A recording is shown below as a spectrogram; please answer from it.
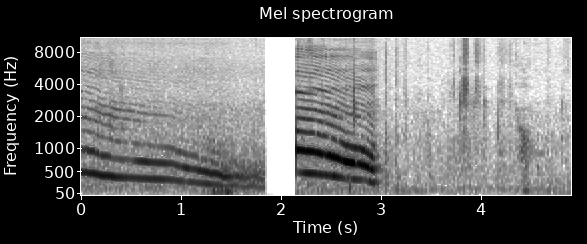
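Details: Very angry house cat screaming: a drawn-out wail sinking steadily in pitch, a brief silence, then a louder, shorter cry that also falls away. Faint knocks and rustling follow.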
